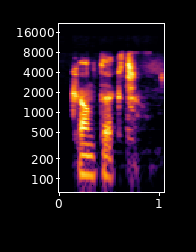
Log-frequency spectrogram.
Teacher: So stress at the very beginning and uh it's an a sound at the beginning.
